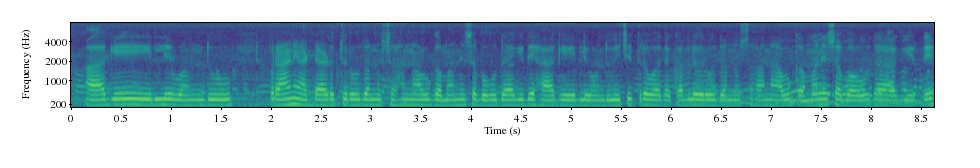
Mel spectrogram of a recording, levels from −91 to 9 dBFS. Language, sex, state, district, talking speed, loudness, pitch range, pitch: Kannada, female, Karnataka, Belgaum, 120 wpm, -21 LUFS, 170-185 Hz, 180 Hz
